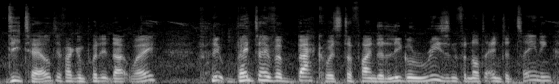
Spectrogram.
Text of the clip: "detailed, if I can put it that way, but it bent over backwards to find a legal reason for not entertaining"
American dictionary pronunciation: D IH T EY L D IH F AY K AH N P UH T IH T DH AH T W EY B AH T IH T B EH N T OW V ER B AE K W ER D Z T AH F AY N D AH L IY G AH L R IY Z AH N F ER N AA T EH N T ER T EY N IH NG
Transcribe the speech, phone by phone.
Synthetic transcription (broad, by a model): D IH T EY L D IH F AY K AH N P UH T IH T DH AH T W EY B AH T IH T B EH N T OW V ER B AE K W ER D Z T AH F AY N D AH L IY G AH L R IY Z AH N F ER N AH T EH N T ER T EY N IH NG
